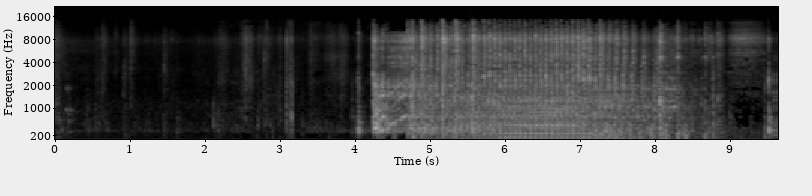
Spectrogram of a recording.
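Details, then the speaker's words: Husqvarna YTH21K46 mower, Kohler Courage 21 HP, new carburettor: cranks, fires on sprayed carb cleaner, runs rough about five seconds and dies; no fuel reaching it, fuel solenoid suspected and to be removed. "right so you know it's not getting fuel that damn solenoid you know you really don't need the damn solenoid"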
